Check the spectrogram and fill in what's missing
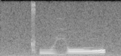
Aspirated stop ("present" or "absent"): absent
